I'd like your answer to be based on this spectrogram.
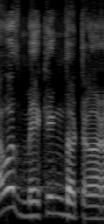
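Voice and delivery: imitated heavy Indian accent. Retelling how he wound up his father after a car breakdown, imitating dad's thick indian accent. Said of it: "how thick my dad's Indian accent was".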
